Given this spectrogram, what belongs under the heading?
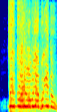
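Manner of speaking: high, loud angry warning; furious ranting. Acted. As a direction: rage at the messenger. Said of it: "Ngamuk orang Kristennya".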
